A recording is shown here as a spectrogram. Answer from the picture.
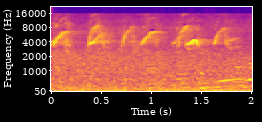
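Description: A small bird singing a quick series of high, arched chirps, about four a second, which stops shortly before the end.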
